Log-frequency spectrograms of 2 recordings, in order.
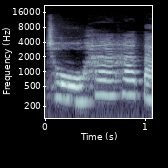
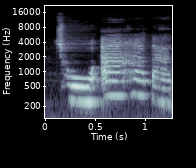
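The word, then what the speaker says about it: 좋아하다: Ở đây các bạn lưu ý sẽ không có nối âm chô ha ha ta ở đây, tại vì chữ hò là một âm rất nhẹ cho nên nó không được nối lên và các bạn chỉ đọc là chô a ha ta thôi ạ.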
